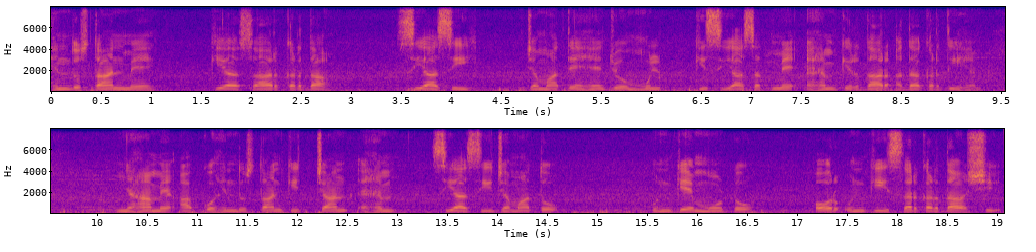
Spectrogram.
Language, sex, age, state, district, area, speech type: Urdu, male, 18-30, Delhi, New Delhi, urban, spontaneous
